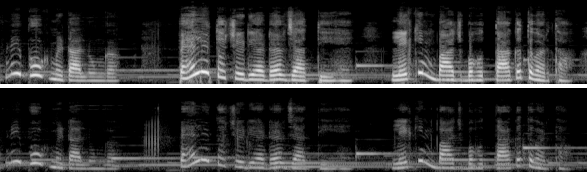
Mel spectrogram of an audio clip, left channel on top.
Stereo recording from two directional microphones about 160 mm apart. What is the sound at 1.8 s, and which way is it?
A woman's voice, 65° left (ahead or behind).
